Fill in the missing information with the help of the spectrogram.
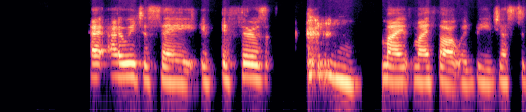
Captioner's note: clears throat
